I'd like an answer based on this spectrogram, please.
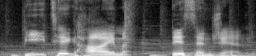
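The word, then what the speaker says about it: Bietigheim-Bissingen: not to butcher this it's pronounced beheim bisen or BB for short the park will incorporate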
